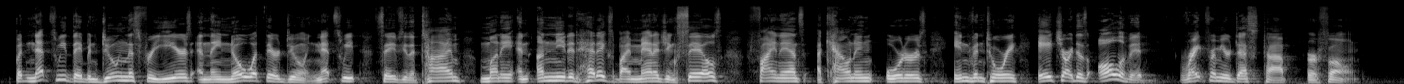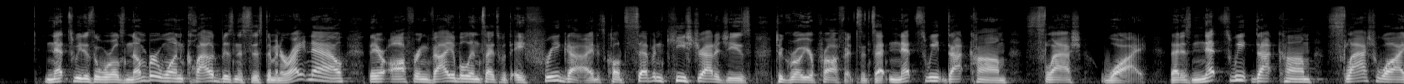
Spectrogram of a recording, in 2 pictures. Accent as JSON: {"language": "English", "region": "California", "country": "United States", "moved": "yes", "lives_now": "Washington, D.C., United States", "said": "I'm from California, and I live in D C"}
